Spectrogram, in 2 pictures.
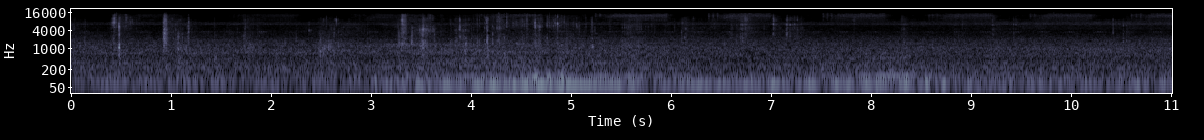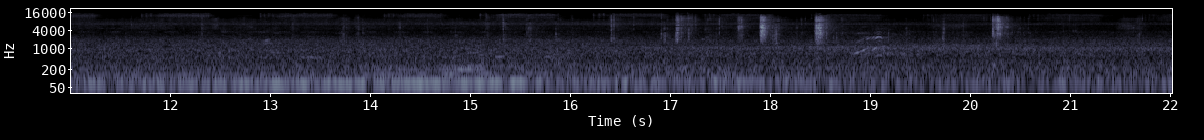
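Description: Low rumble of a wheel loader's diesel engine running, swelling a few seconds in and easing off after about fifteen seconds, with scattered light clicks over it.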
